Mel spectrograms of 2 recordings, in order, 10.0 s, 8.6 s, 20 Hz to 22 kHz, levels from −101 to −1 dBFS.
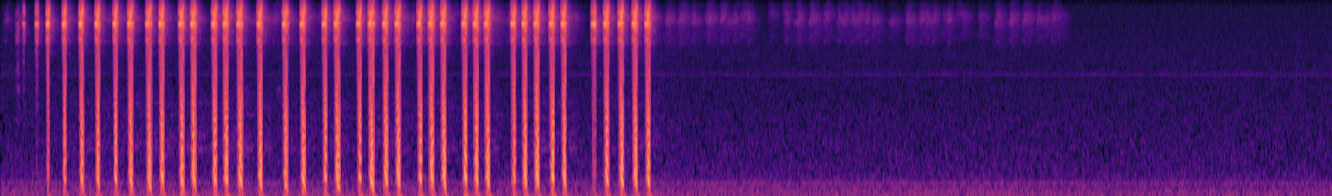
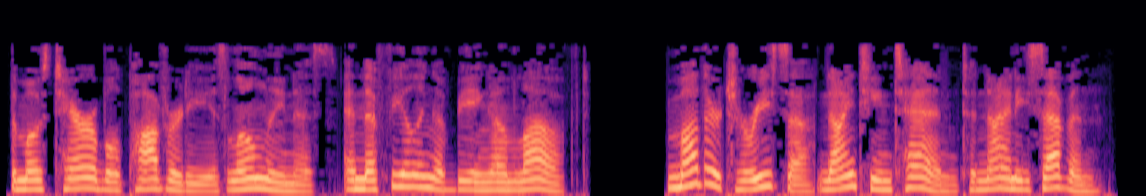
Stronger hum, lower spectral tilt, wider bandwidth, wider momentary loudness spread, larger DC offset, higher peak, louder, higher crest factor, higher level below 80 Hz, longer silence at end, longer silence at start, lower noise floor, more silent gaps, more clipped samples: neither; second, -1.5 dB/octave vs -6.5 dB/octave; first, over 20 kHz vs 8.8 kHz; second, 3 LU vs 6 LU; neither; about the same, -2 dBFS vs -4 dBFS; about the same, -17 LUFS vs -19 LUFS; first, 22 dB vs 14 dB; second, -54 dBFS vs -46 dBFS; first, 5.1 s vs 0.25 s; about the same, 0.15 s vs 0.1 s; second, -61 dBFS vs under -90 dBFS; second, none vs 4.44-4.98 s; neither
